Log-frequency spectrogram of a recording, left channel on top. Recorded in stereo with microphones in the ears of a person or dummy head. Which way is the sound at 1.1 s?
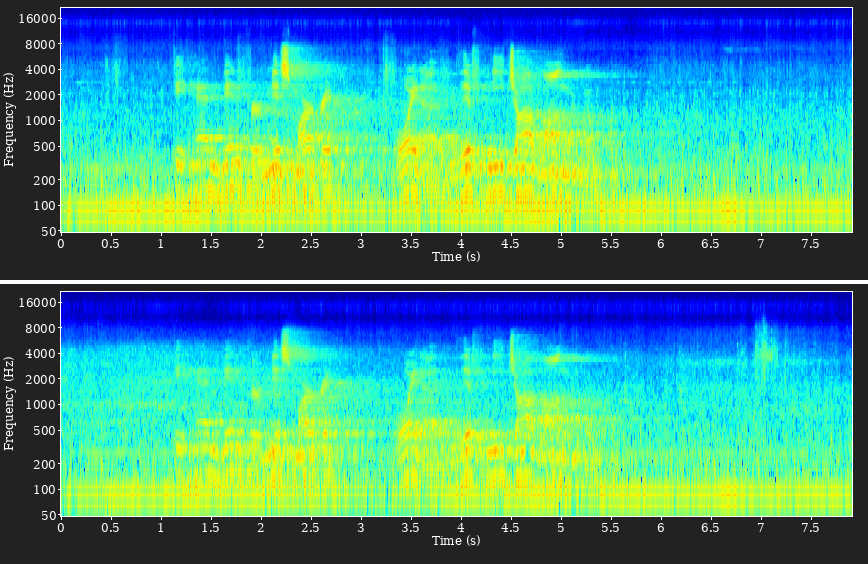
10° left (ahead or behind).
